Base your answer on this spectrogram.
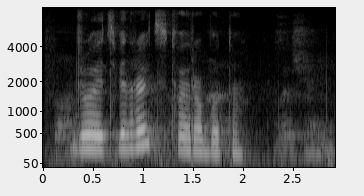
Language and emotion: Russian, neutral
